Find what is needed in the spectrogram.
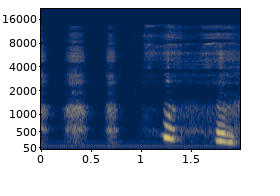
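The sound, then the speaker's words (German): A woman's tired yawn, voiced by a narrator imitating it: soft breathy puffs, then two short moaning tones that slide downward in pitch. “Und wieder gähnt sie.”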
